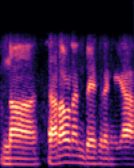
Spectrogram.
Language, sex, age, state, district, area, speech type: Tamil, male, 45-60, Tamil Nadu, Pudukkottai, rural, conversation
